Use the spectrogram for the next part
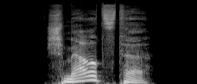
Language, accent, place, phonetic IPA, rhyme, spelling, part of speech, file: German, Germany, Berlin, [ˈʃmɛʁt͡stə], -ɛʁt͡stə, schmerzte, verb, De-schmerzte.ogg
- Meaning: inflection of schmerzen: 1. first/third-person singular preterite 2. first/third-person singular subjunctive II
